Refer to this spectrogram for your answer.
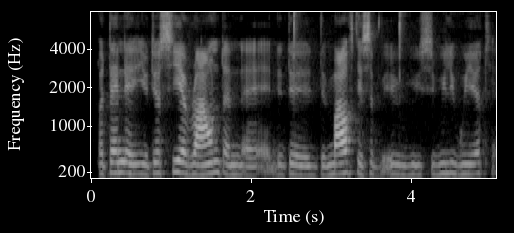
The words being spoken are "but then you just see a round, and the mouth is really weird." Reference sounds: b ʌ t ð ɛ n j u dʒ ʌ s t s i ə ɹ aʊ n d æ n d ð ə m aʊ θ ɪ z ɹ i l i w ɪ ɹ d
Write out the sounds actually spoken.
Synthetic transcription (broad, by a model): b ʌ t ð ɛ n j u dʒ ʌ s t s i ə ɹ aʊ n d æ n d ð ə m aʊ θ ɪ s ɹ i l i w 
